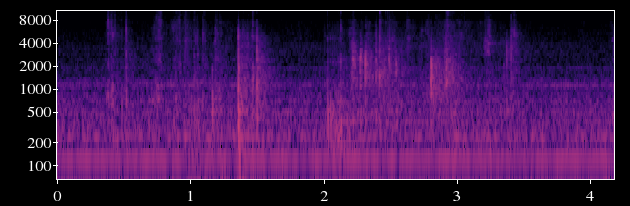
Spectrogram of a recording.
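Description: Faint rustling of paper and a few light clicks and taps as a picture book's page is turned and the book is handled, with the sharpest clicks about a second and a half and nearly three seconds in.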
